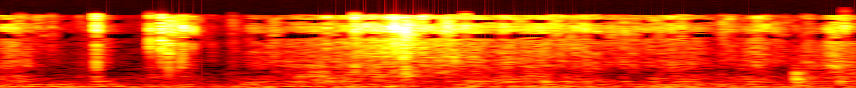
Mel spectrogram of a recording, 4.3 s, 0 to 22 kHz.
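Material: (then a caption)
Soap. Hands press, squeeze and crush pink-orange hollow dry soap curls into flakes on a white towel. Sharp crunches at about 0.5 and 0.8–0.9 seconds give way to a steady dry crinkling, with a louder crunch near 2 seconds and another near 4 seconds. The sound is bright and brittle, with almost no low end.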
